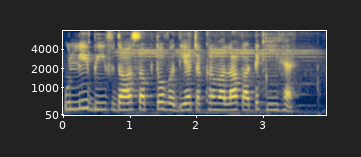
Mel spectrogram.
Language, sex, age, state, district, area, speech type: Punjabi, female, 30-45, Punjab, Pathankot, urban, read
